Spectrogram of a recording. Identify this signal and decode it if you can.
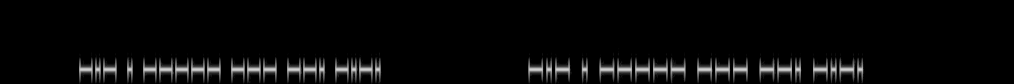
Morse code, heard as a keyed tone, about 29 wpm, 700 Hz. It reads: KE0OGC KE0OGC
